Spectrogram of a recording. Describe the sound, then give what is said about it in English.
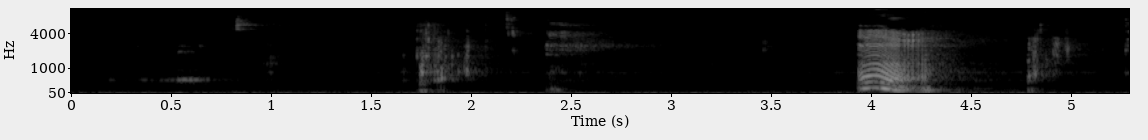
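Quiet sips of Chardonnay wine being tasted: a few short wet slurps and mouth sounds spaced over several seconds, with one louder, longer slurp toward the end and near-silence between. “Well, before I get any more ahead of myself, I'm going to cheers you and taste this wine.”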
